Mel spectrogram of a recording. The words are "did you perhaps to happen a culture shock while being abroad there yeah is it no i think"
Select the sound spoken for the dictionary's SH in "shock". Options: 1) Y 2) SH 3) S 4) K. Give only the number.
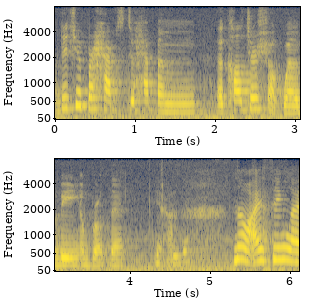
2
